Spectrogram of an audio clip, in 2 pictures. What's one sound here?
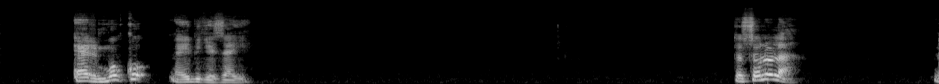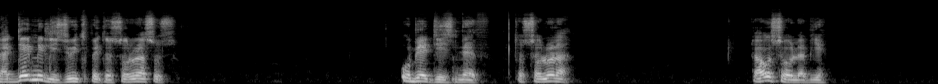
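A man speaks calmly and close to a phone microphone, in short bursts with pauses.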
